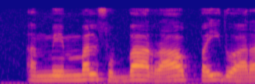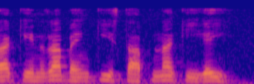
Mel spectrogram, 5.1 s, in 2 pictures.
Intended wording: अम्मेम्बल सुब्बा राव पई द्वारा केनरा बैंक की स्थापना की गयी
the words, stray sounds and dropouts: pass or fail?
pass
